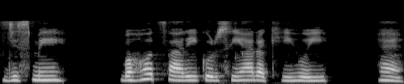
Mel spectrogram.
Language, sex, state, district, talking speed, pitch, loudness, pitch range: Hindi, female, Madhya Pradesh, Dhar, 105 wpm, 190 Hz, -19 LUFS, 180-195 Hz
